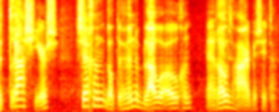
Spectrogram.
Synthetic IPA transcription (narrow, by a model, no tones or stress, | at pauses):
ətraːsiəɹsː | ɛχəndɑt̚dəɦɵnəblʌwəʔowχən | ɛnrowtɦa̰ːɹbəzɪtən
